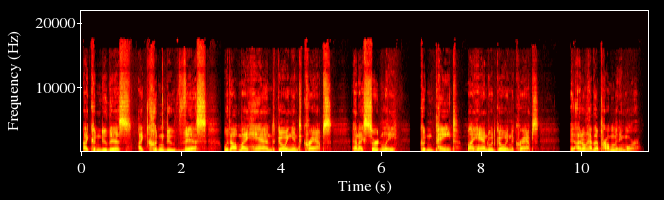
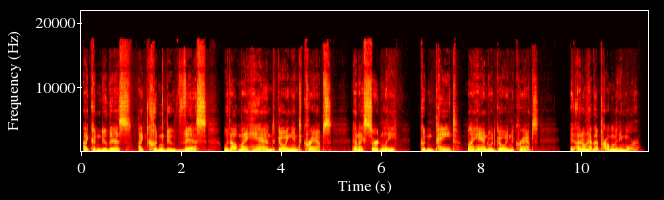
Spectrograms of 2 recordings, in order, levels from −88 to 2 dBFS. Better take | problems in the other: second | thin; somewhat; fading below 450 Hz

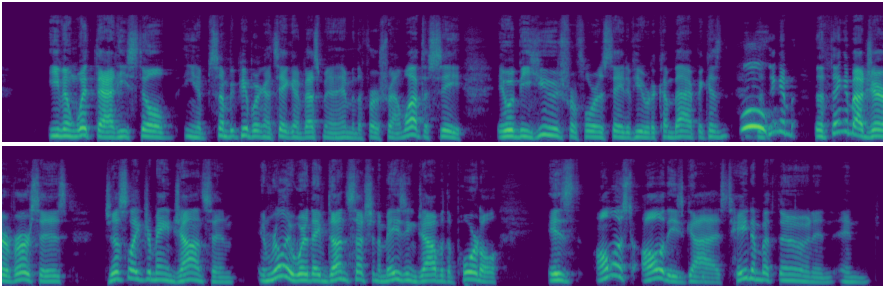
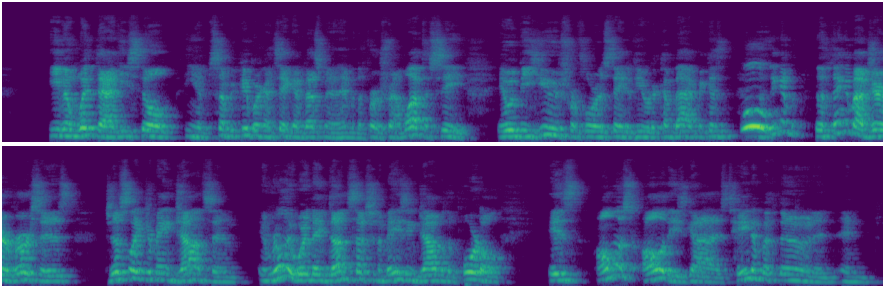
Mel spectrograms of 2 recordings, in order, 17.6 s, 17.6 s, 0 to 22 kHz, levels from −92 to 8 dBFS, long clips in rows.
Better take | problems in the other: first | room echo; noticeable; dies away in 0.3 s // off-mic speech; far

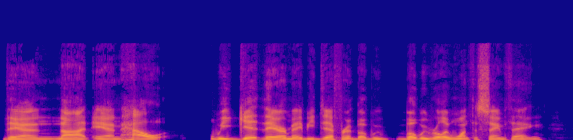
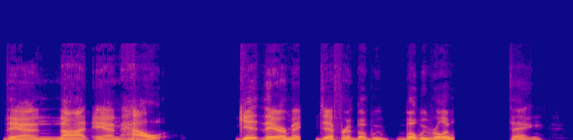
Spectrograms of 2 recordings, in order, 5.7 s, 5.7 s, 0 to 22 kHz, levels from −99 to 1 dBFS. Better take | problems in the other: first | audio cutting out; at 2 s, at 3 s and at 4.5 s for 0.5 s

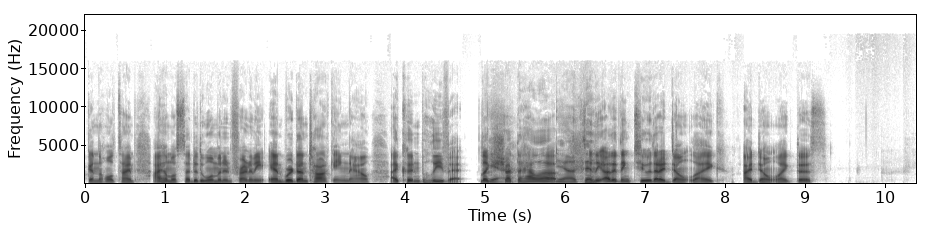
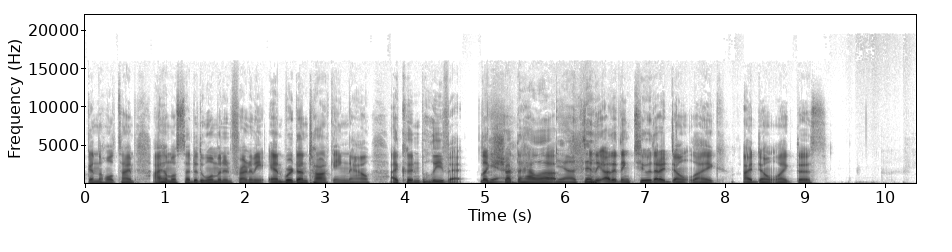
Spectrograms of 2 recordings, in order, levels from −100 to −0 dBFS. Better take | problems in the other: second | thin; somewhat; fading below 250 Hz

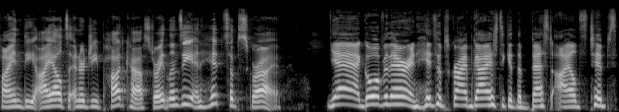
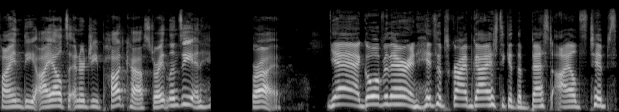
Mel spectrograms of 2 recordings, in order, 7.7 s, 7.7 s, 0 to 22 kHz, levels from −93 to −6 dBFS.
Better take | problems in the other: first | audio cutting out; at 2.5 s for 0.5 s

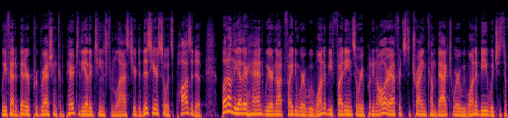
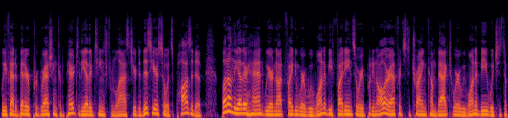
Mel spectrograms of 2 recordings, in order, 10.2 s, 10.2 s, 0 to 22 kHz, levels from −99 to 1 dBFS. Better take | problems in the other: first | muffled; slightly; fading above 2.5 kHz

